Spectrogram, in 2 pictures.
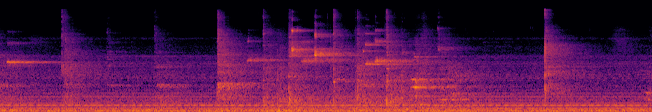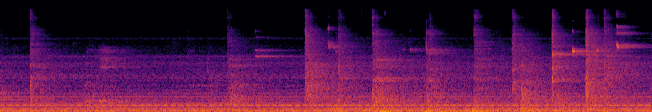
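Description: Shoes squeak on a sports floor.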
